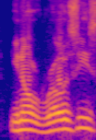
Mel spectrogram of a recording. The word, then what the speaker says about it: Rozzi: So first of all, before I go any further, Rosie's like the rose.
